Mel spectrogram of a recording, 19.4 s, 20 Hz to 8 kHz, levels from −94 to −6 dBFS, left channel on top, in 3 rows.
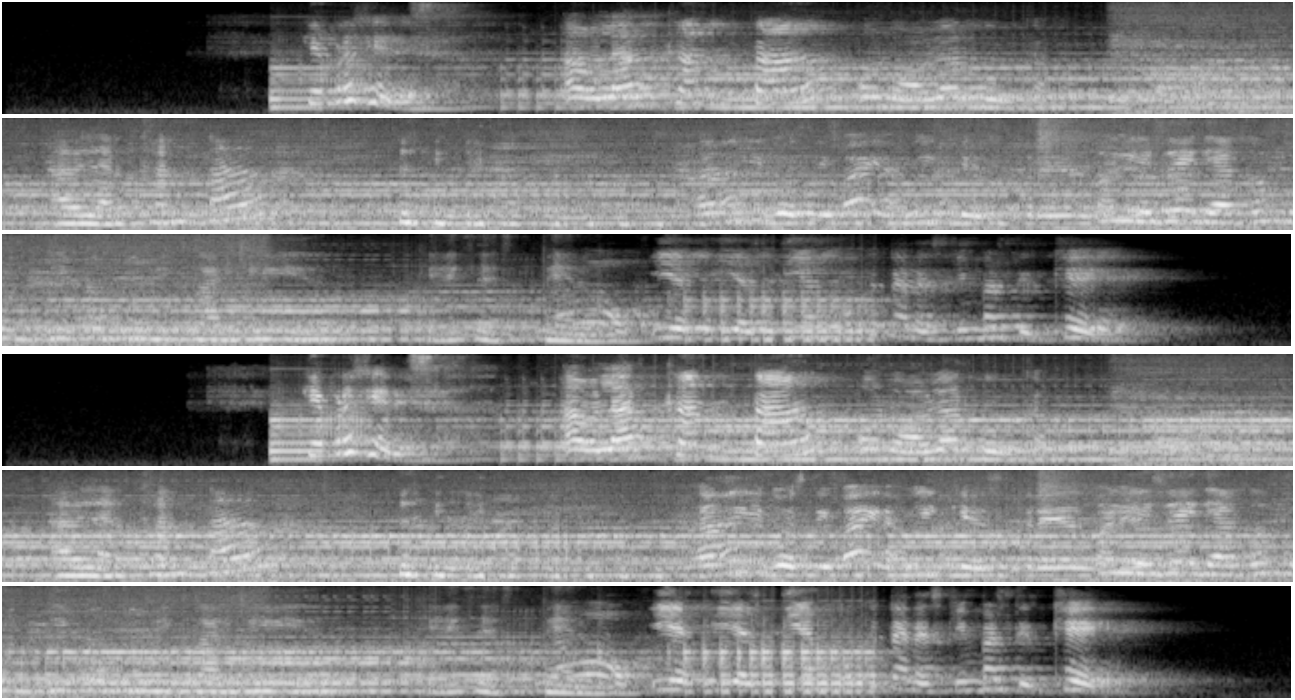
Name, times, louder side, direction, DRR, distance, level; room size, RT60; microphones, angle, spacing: Glitchy Tones Loop, 1.3-17.3, right 4 dB, 40° right, 1.5 m, -24 dB
voice 1, 1.5-2.5 2.8-5.3 8.5-8.8 9.9-12.2 15.6-18.4, right 2 dB, 60° right, 4 dB, 3.2 m, -22 dB
sound 1, 5.5-14.2, equal, 10° left, 4.6 m, -30 dB
voice 2, 6.7-7.8 8.4-9.8 11.9-14.7 15.0-16.0, equal, 5° right, 2 dB, 1.6 m, -23 dB
26.5 x 16.0 x 7.2 m, 0.87 s
head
